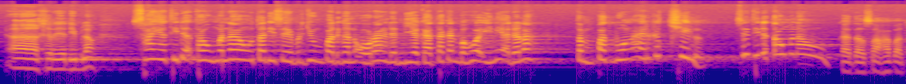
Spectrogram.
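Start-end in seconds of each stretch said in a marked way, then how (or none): 1.3-8.3 higher pleading voice of a blind stranger; a lightly voiced, anxious blind man; flustered blind man. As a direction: protest your innocence, pitched up.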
